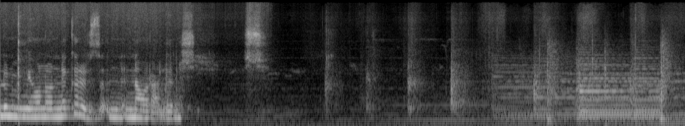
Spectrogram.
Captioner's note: foot steps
